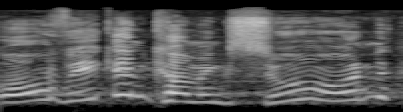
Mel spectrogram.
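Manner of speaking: high, excitable mock German accent; German Willy Wonka. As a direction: gush as the German waiter. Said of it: "like, a German Willy Wonka".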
